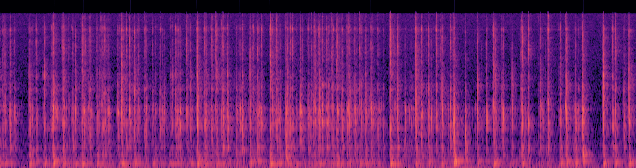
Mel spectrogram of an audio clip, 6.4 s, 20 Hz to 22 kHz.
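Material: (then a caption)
Plastic. Fingertips type rapidly on a black plastic Royal Kludge mechanical keyboard with backlit keys. A steady stream of quick, clacky keystrokes, each with a short low thock around 130 Hz and a bright click, dies away almost instantly.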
